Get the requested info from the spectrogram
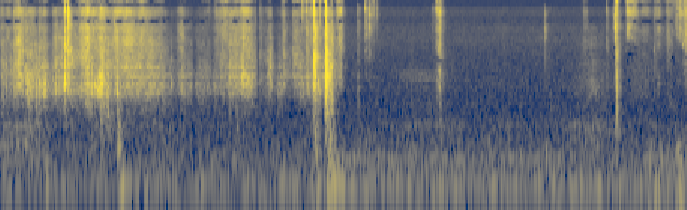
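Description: Paper sticker sheets rustling and crackling as they are handled, with a sticker being peeled off its backing and a sharp crackle about four seconds in. After that only a few faint light taps.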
